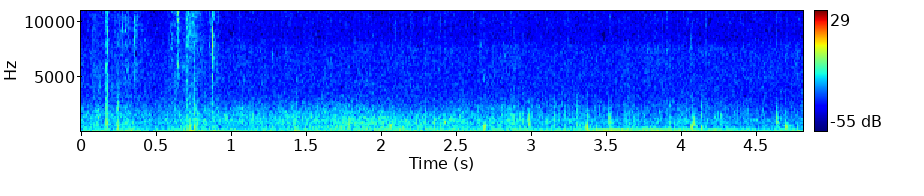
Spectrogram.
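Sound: rain falling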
